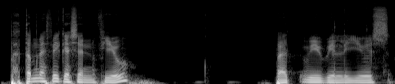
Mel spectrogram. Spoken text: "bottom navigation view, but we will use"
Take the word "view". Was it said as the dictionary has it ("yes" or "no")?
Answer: no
